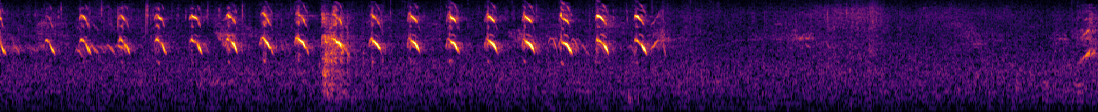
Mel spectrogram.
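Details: Grown ducklings calling when hungry: a steady series of about seventeen sharp, high, evenly spaced peeps, roughly three per second, stopping abruptly after five seconds, then only low background hum.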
